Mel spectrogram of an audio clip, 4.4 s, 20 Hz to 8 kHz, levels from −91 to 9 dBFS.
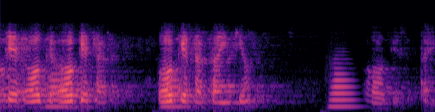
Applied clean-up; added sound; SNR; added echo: none; Brass instrument; 8 dB; reverberation time 1.2 s.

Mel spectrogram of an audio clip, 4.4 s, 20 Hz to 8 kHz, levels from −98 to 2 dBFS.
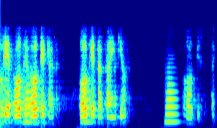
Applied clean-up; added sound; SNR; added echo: neural mask model DeepFilterNet 3.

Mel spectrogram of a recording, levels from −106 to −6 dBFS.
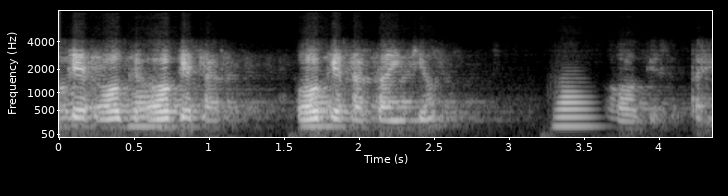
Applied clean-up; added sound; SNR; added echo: neural separator model SepFormer DNS4.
